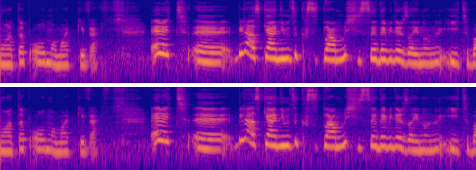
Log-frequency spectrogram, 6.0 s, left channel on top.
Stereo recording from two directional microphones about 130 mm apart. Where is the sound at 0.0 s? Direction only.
30° left (ahead or behind).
